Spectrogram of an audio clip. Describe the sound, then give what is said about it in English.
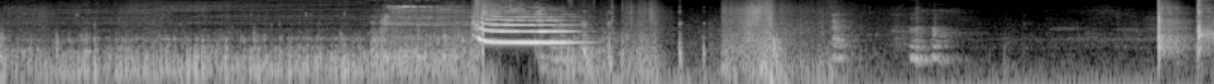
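A single loud air horn blast lasts under a second. Its tone dips briefly at the onset and then holds steady, set among low background noise and a few scattered, softer sounds. “I might accidentally try to hit this air horn and blow this dab rig.”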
